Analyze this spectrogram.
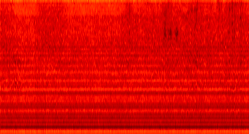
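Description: Faint, steady electrical hum with light hiss, unchanging throughout: background noise from the recording chain.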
